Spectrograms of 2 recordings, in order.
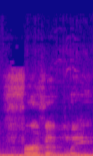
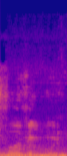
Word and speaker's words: fervently: one of my favorites fervently it has three syllables and the stress is on that first syllable fervently and what it means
